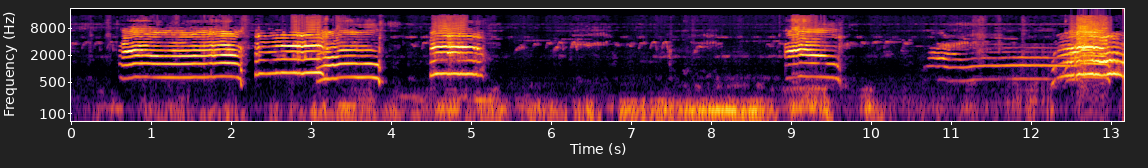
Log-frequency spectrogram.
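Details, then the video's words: Pet cat calling out for food at feeding time, giving a run of long, even-pitched meows, some rising at the end, with a steady low hum running underneath. "Suara Kucing Memanggil / minta makan"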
